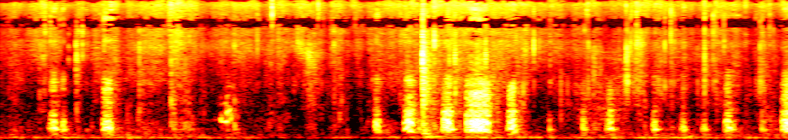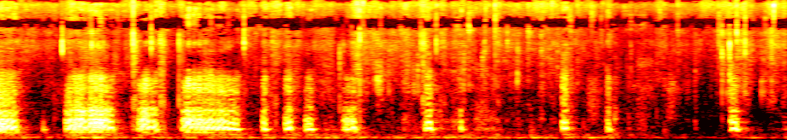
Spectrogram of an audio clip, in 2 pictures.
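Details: Three-week-old Vizsla puppies at play with their mother at a kennel, rough little growls and grumbling bursts in clusters, strongest around four to five and eight to ten seconds, amid tapping and scuffling.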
